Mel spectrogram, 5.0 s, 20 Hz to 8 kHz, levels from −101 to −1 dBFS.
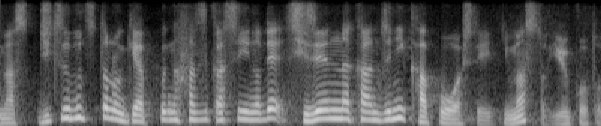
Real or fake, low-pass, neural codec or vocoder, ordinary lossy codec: fake; 7.2 kHz; codec, 16 kHz, about 1 kbps, DyCAST, with the encoder's durations; Opus, 32 kbps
